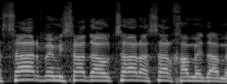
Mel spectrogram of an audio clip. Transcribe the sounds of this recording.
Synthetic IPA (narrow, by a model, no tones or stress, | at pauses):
saːɾbɛmisɾad̪aut̪sʰaːɾasaɾχamɛd̪amɛ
